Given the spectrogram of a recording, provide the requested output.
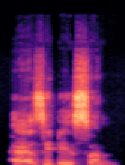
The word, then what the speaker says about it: hesitation: जब भी आई से पहले एस आता है तो एस का उच्चारण जय होता है।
